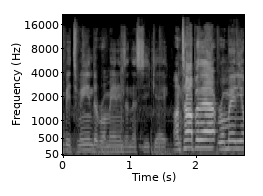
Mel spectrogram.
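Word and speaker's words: Székely: Yes, that's how you pronounce it. CK.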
